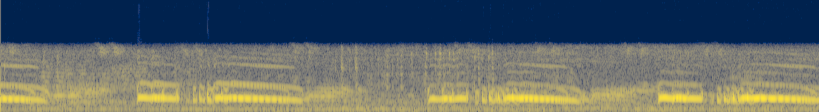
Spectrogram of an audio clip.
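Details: Local puter dove, recorded as a lure to make other doves sing readily: three low coo-croo phrases, each a short note followed by a drawn-out purring note, separated by quiet pauses.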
